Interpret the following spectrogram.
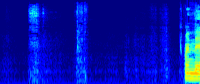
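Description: Two brief, hissy rustles about half a second apart: a stiff paper card being moved against a clear plastic sheet protector.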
